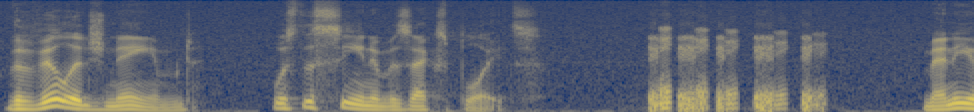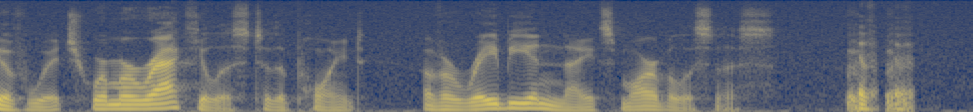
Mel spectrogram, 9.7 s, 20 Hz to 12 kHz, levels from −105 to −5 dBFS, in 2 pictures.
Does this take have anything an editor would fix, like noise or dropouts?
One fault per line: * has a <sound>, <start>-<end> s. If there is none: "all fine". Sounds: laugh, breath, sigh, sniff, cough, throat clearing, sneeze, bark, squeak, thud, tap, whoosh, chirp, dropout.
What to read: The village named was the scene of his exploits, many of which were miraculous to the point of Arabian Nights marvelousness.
* has a laugh, 3.2-4.1 s
* has a laugh, 9.1-9.4 s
